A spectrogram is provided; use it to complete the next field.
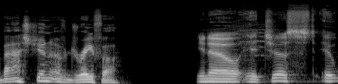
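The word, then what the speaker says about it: Draoi: my pronunciation on that it is draa is how it's pronounced so that said it's called Bastion of draa you know it just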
